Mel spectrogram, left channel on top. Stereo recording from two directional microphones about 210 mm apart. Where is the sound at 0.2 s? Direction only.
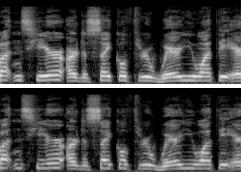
15° left (ahead or behind).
